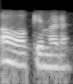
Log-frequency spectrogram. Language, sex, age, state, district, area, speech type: Malayalam, female, 18-30, Kerala, Idukki, rural, conversation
